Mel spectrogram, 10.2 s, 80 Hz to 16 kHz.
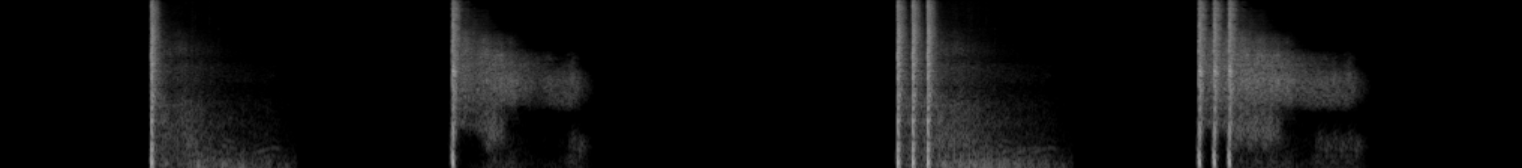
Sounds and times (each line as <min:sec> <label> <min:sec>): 0:06.0 Silenced sniper rifle shots 0:06.9
0:08.0 Silenced sniper rifle shots 0:09.0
